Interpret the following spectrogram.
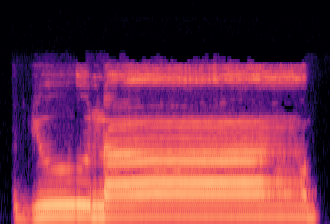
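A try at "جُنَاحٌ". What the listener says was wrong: জুটা টান কেন দিচ্ছেন জুটা হারাকার তো হয় দেখে পড়েন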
